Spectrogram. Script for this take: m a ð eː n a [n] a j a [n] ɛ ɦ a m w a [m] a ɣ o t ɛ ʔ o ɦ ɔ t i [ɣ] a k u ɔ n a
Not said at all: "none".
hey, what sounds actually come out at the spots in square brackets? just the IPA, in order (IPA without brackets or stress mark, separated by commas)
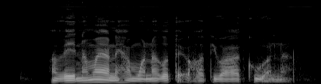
m, n, n, w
